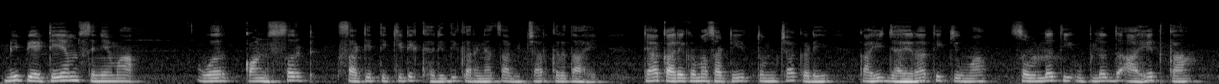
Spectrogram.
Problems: background sounds at intervals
